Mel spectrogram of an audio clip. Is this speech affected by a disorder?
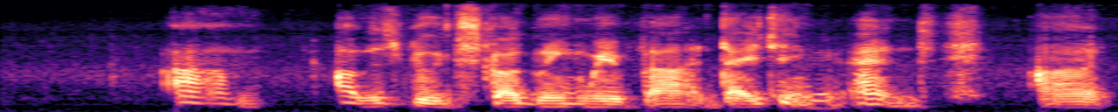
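Yes: cerebral palsy; from birth, born two months premature, died twice at birth, brain damage; wheelchair user, much difficulty with motor function.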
